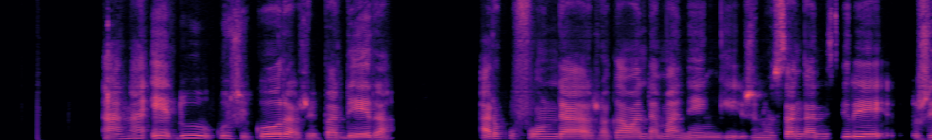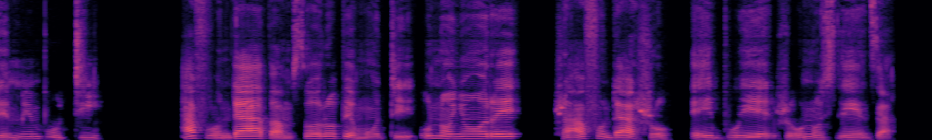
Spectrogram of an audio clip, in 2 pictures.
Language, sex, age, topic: Ndau, female, 36-49, education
